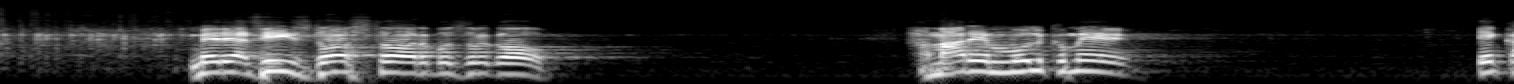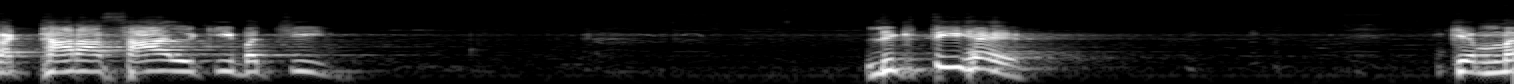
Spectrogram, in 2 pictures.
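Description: A middle-aged man speaks forcefully into a microphone, heard through loudspeakers in bursts with pauses.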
